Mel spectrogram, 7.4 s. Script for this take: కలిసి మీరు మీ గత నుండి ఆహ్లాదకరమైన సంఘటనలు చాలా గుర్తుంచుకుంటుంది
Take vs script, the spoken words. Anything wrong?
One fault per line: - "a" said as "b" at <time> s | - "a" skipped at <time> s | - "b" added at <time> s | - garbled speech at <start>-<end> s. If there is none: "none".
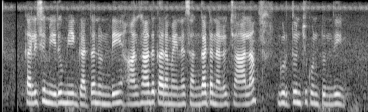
none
